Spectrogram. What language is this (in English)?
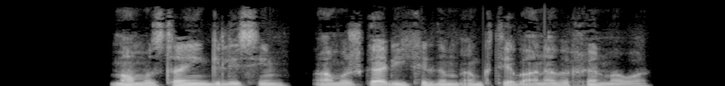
Central Kurdish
